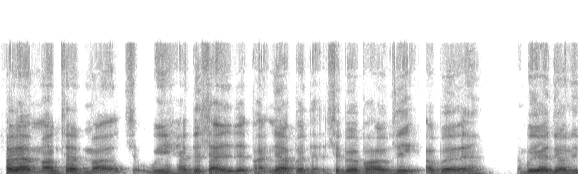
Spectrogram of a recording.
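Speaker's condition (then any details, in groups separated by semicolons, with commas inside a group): Cerebral palsy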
